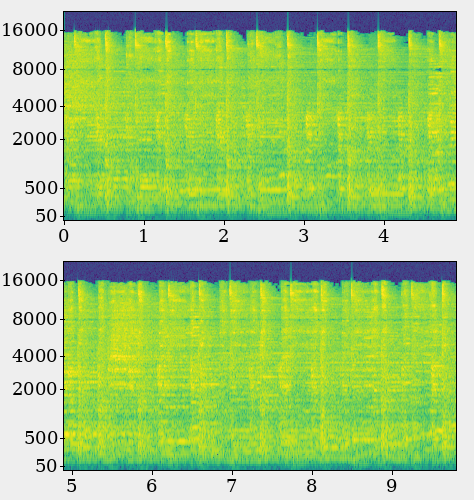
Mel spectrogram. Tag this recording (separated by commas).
Music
